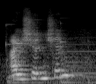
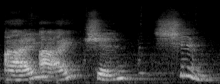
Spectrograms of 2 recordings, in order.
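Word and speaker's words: Eichhörnchen: This is how you say it. Eichenchen. Right? And you say it like I. Is it Jodi I? I. Shin. Shin.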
